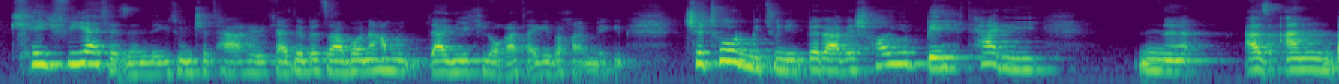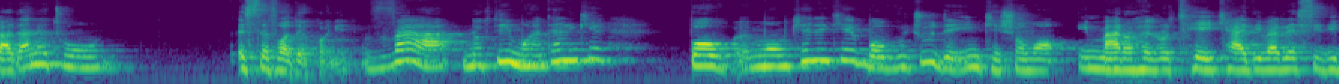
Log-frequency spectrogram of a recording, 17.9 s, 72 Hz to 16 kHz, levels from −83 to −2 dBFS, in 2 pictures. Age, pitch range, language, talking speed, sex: 30-49, 185-260 Hz, Persian, 155 wpm, female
